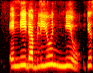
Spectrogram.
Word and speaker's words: nu: can be represented by nu. It is not V, it is a Greek symbol, and we can pronounce it nu. N-E-W, nu.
